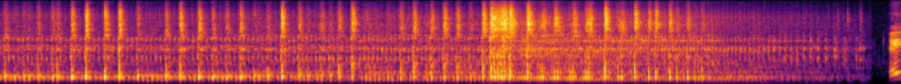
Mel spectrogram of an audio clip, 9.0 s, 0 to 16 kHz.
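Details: Polaris Trailblazer 250 two-stroke after a Mikuni carburetor rebuild, cold start on choke: rapid, slightly uneven popping about three beats a second, running steadily before shutoff. Normal cold start and idle.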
